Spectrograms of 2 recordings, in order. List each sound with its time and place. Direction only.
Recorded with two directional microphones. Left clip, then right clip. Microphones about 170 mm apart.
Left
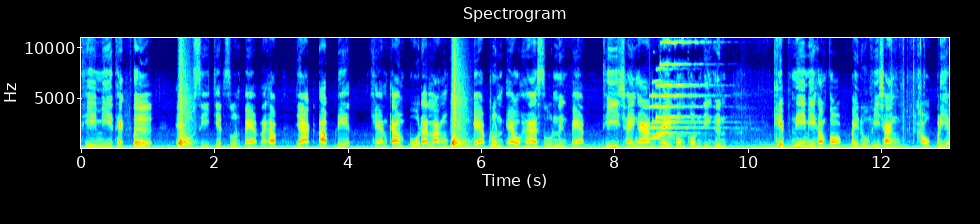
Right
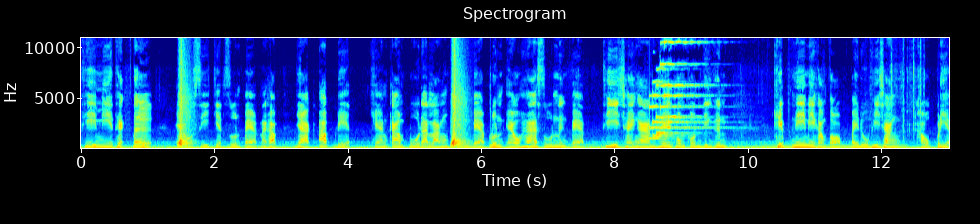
0.0 s speech: 20° right (ahead or behind)
1.5 s whip: centre (ahead or behind)
1.8 s speech: 20° right (ahead or behind)
5.5 s whip: centre (ahead or behind)
5.9 s speech: 20° right (ahead or behind)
